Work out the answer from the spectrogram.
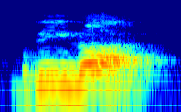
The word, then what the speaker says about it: b naught: It just pronounce it b naught. Why? That's the b naught. H-T. B naught. Oh, okay. I thought you were saying naught, like N-O-T. No, b naught.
